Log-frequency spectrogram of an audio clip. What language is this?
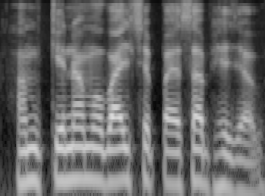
Maithili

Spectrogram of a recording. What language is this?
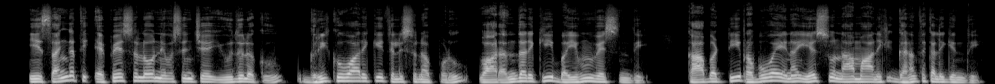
Telugu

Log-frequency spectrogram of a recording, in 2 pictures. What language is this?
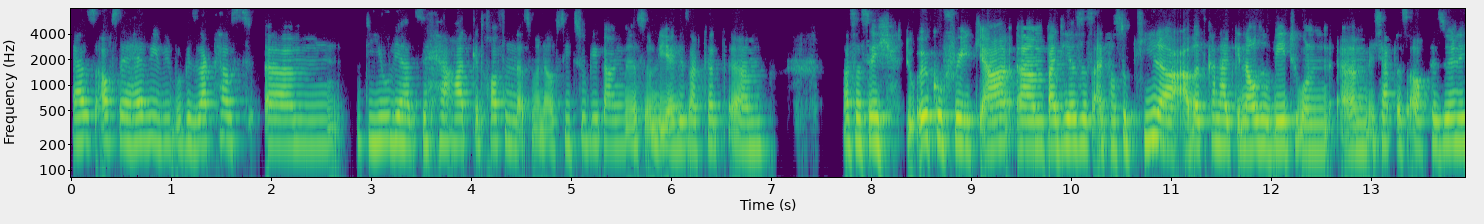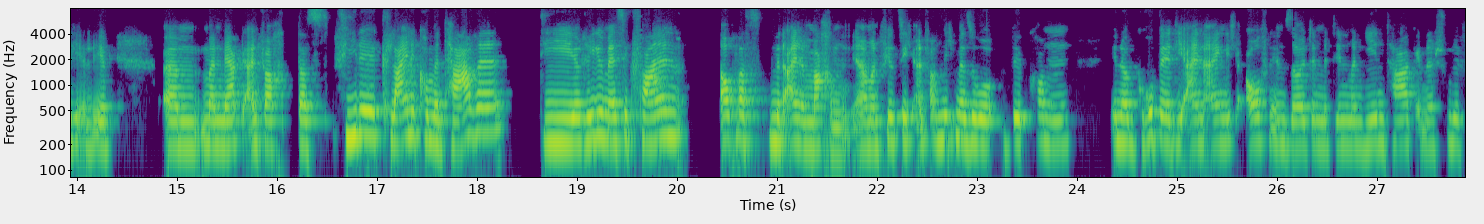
German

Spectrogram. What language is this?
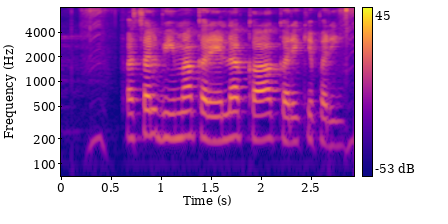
Bhojpuri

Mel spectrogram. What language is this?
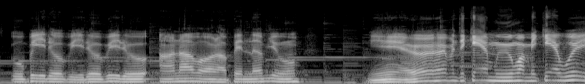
Thai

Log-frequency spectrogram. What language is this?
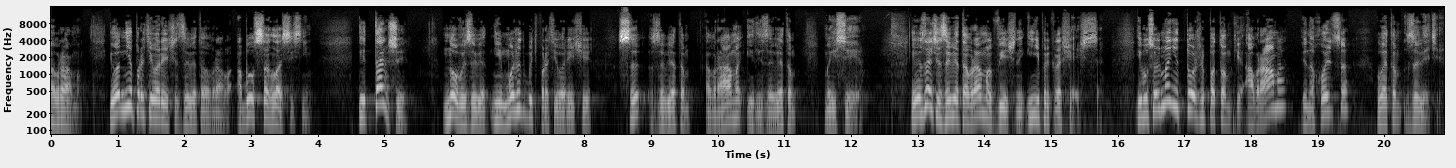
Russian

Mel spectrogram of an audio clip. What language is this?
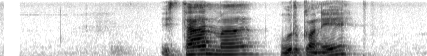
Nepali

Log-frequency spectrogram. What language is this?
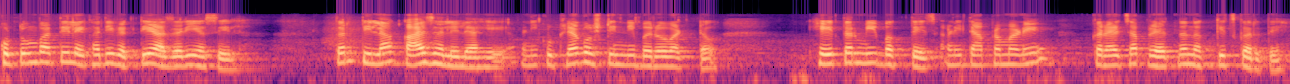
Marathi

